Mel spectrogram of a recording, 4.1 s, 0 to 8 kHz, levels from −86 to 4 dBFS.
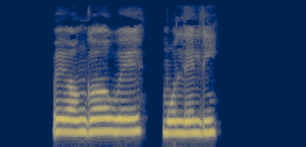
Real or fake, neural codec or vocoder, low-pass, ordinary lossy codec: real; none; 7.2 kHz; MP3, 64 kbps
